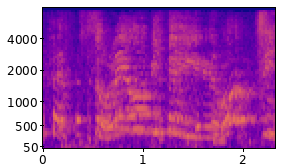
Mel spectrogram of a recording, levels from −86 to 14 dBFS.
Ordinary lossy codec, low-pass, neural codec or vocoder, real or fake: MP3, 64 kbps; 7.2 kHz; none; real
